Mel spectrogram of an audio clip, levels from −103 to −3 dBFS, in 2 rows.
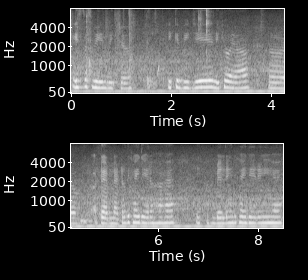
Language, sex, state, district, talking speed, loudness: Punjabi, female, Punjab, Fazilka, 125 wpm, -16 LUFS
